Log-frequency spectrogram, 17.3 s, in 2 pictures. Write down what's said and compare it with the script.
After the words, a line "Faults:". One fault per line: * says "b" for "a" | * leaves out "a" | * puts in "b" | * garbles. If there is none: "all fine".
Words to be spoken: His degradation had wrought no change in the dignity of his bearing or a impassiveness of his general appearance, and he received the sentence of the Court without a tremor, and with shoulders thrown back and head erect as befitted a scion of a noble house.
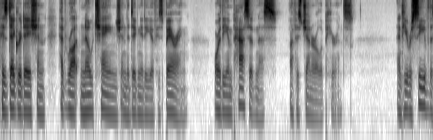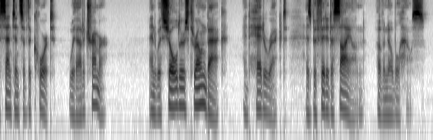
His degradation had wrought no change in the dignity of his bearing or the impassiveness of his general appearance, and he received the sentence of the Court without a tremor, and with shoulders thrown back and head erect as befitted a scion of a noble house.
Faults:
* says "the" for "a"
